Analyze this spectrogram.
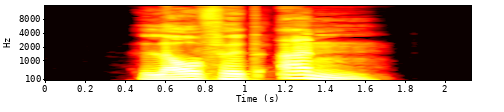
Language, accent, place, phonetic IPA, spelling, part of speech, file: German, Germany, Berlin, [ˌlaʊ̯fət ˈan], laufet an, verb, De-laufet an.ogg
- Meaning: second-person plural subjunctive I of anlaufen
